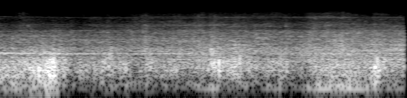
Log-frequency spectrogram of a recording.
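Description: Loaded iron ore hopper wagons of the Mauritania Railway ore train rolling slowly, with a steady rumble and a thin high wheel squeal that fades out about halfway through. Loud metallic clanks from the wagons come about a second in, just after three seconds and near the end.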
